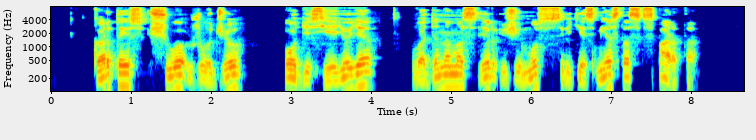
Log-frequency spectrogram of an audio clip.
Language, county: Lithuanian, Tauragė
